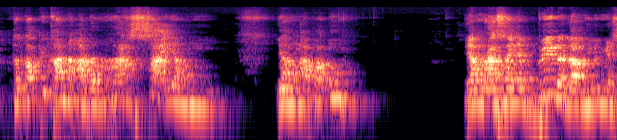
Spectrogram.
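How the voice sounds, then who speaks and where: A man preaching a sermon as pastor, lively and casual, asking the congregation questions as he goes. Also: high-pitched, heavy reverb, far from the mic, poor audio. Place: church service.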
